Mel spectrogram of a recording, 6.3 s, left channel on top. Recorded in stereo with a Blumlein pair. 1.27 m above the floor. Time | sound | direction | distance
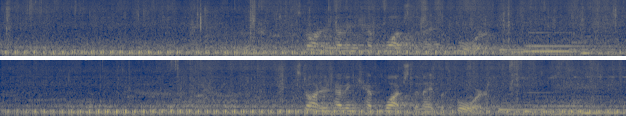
3.0 | a man speaking | 35° right | 1.2 m
5.0 | a guitar | 40° right | 5.5 m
